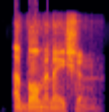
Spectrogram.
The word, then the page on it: abomination: British English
